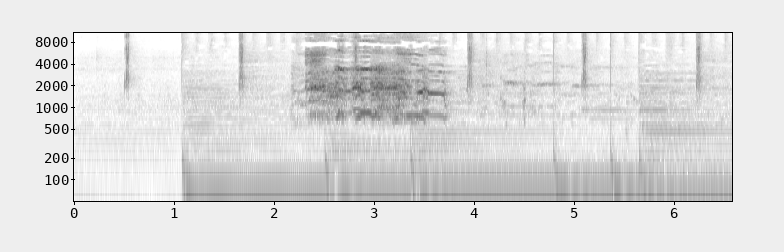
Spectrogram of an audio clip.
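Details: Grey Kelso Albany chicken rooster on a breeding farm giving one harsh, harmonic-rich crow lasting over a second, rising then trailing off, over steady loud background music with thumping beats.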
